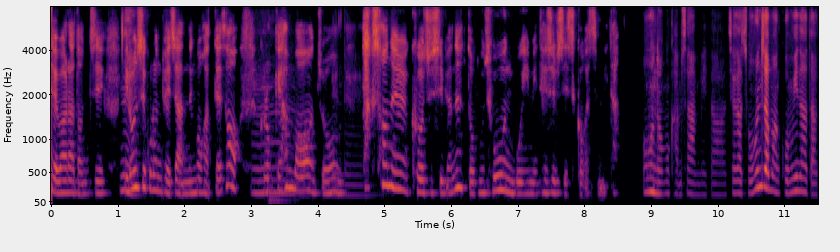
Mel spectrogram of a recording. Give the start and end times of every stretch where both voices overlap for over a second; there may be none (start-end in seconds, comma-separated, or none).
3.0-4.8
